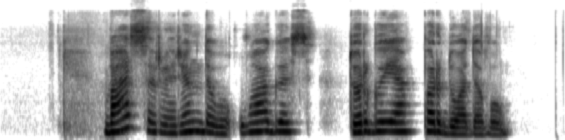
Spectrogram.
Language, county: Lithuanian, Kaunas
